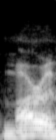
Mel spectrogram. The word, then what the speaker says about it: Mara: So, Mara means bitter here. And uh Naomi says to call her Mara, but it's m a r a, no h on it.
